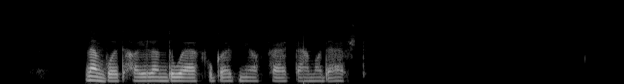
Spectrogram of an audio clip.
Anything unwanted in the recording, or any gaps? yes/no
no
